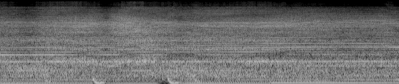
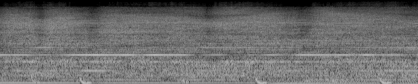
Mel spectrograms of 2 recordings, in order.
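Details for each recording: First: A Ryobi USB Lithium FVH67K desktop vacuum on a 2Ah battery whines as it picks up debris, then its motor pitch shifts to a strained, altered tone; the dust cup is full and the filter choked. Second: Ryobi USB Lithium FVH67K desktop vacuum on a 2Ah battery picking up spilled debris; even, steady motor whir with soft scratching as debris is sucked up; it runs smoothly and normally, before the bin fills.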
